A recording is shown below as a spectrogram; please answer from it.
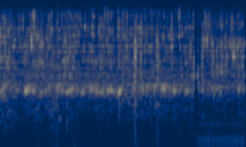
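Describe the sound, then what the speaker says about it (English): Water from a spring dribbles and splashes steadily in a continuous trickle, with a brief dropout near the end before the flow resumes. "I like hearing the dribble of the water splashing like that."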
